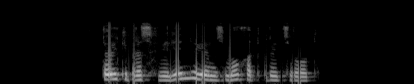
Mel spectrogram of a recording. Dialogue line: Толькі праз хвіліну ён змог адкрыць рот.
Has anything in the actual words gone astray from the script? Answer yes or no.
no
